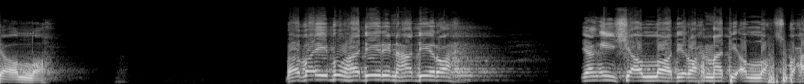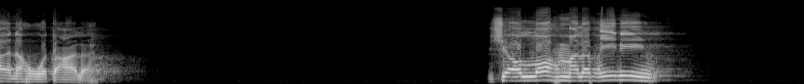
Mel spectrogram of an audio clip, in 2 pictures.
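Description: A man chants a sermon in a melodic voice through a microphone and loudspeakers, with long pauses between phrases.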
